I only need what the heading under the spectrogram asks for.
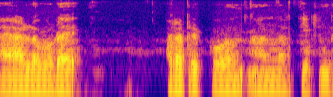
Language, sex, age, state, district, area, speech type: Malayalam, male, 60+, Kerala, Malappuram, rural, spontaneous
